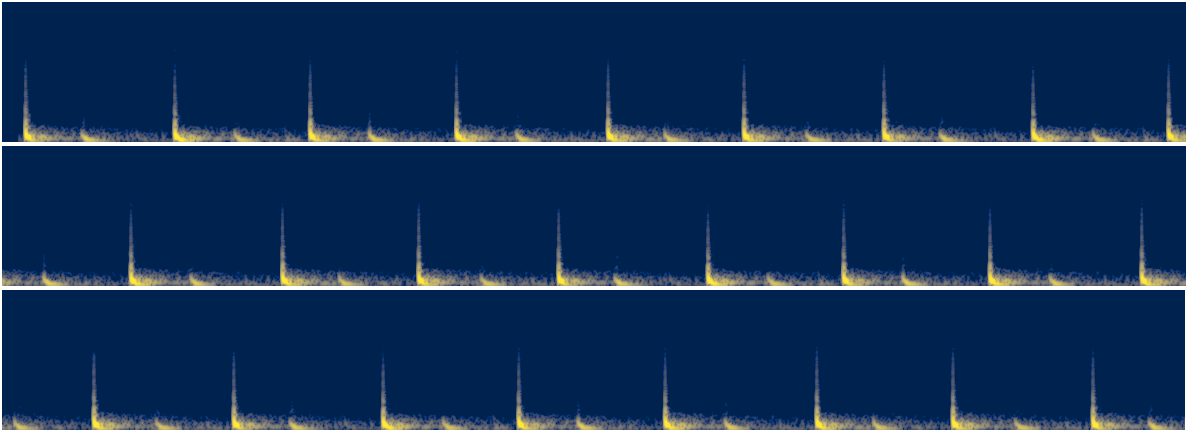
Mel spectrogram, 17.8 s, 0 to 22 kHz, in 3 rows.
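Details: Normal heartbeat: a steady, regular, low thumping at about 84 beats a minute, a normal rhythm.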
